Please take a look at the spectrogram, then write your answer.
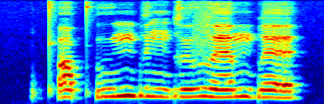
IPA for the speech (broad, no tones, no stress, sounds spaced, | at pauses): pʼ ɑ pʼ u m b ɘ ŋ ɡ ɵ v ɜ m b ɜ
